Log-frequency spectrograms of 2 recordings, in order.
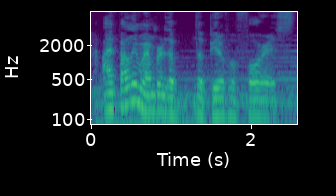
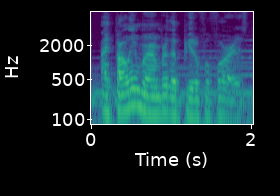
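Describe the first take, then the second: First: It is read in a sweet, theatrical storybook tone. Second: It is read in a plain, ordinary speaking tone. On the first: "like it's some like Disney ass like book" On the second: "let me try to get my tone back in"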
